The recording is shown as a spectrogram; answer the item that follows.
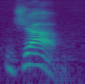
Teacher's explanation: you may be saying job without a b sound or the B is so weak you don't even hear it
